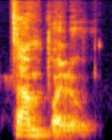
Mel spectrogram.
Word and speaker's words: Sampalue: So can you just share with our listeners who is S Paloo and let me know if I'm pronouncing it in the right way. Yeah. Sampaloo.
